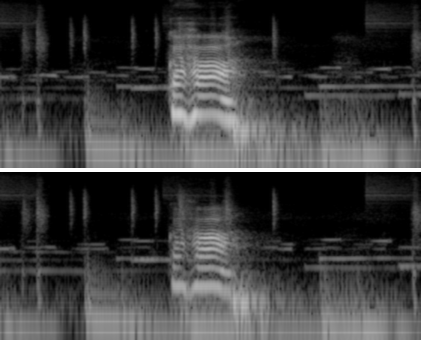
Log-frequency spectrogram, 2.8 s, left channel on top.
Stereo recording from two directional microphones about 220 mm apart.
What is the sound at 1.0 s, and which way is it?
Speech, 45° left (ahead or behind).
